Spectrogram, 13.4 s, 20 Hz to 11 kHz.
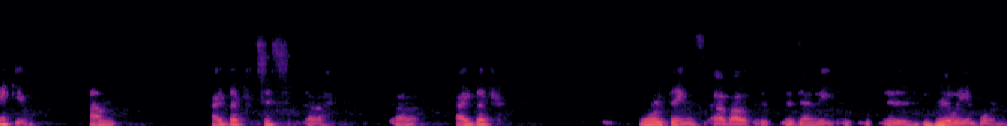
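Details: Woman with severe aphasia after a severe stroke in 2010; no speech for three years, with ongoing speech challenges, recorded in 2021, about 11 years post-stroke; aphasia after stroke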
